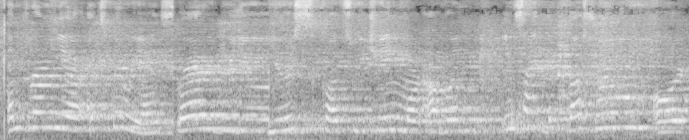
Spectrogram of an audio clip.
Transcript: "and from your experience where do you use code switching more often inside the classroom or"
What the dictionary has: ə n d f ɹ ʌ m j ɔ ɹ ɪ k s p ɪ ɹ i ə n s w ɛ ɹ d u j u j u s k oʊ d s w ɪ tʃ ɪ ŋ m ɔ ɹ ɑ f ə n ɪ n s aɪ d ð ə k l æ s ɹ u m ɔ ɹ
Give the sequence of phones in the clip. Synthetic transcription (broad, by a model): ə n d f ɹ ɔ m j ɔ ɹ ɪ k s p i ɹ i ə n s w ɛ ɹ d u j u j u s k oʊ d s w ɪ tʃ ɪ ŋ m ɔ ɹ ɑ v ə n ɪ n s aɪ d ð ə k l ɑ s u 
